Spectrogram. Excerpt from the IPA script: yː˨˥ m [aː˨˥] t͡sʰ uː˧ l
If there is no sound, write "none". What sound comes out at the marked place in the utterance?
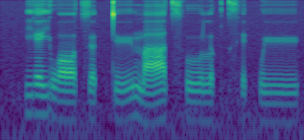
aː˨˥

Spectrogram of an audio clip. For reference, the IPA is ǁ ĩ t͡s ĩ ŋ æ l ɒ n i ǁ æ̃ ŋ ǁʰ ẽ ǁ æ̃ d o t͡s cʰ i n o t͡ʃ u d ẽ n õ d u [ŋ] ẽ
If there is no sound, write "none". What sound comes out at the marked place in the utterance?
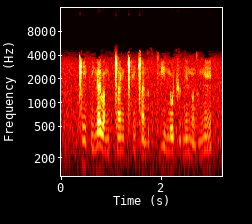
ŋ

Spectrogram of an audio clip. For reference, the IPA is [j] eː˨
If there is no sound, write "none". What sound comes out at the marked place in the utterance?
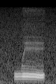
w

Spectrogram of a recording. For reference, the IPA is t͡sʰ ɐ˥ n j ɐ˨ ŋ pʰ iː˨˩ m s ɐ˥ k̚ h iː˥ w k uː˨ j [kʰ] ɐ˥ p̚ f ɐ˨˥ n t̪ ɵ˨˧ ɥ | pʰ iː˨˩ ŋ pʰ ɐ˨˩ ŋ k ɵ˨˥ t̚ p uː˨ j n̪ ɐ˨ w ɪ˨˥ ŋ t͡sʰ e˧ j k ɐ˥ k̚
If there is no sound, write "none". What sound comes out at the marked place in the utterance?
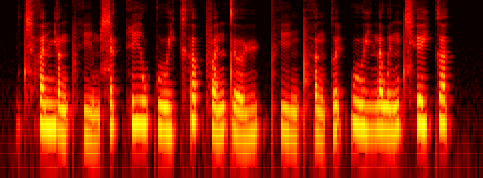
kʰ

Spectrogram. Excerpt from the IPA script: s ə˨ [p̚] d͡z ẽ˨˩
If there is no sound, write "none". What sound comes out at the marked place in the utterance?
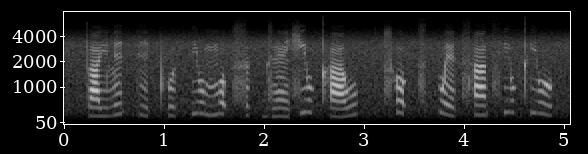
k̚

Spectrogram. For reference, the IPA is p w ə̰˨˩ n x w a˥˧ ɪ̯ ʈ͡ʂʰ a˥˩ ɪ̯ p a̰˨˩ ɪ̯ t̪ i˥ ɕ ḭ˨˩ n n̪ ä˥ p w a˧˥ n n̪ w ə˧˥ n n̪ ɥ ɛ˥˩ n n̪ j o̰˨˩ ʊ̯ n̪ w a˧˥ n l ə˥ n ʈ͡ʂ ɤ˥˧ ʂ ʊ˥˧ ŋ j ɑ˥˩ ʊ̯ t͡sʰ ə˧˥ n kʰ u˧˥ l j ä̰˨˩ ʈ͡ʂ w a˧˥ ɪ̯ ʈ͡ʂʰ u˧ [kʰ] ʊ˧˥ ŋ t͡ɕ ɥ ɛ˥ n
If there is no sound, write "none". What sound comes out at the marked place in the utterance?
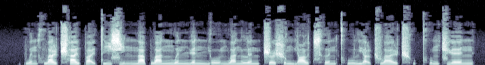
kʰ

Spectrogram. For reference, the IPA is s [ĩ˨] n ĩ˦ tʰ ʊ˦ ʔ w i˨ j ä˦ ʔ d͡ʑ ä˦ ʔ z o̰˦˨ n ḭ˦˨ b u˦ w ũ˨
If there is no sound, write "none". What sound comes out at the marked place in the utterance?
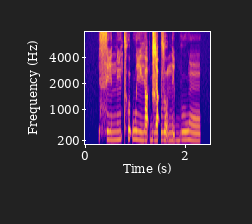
i˨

